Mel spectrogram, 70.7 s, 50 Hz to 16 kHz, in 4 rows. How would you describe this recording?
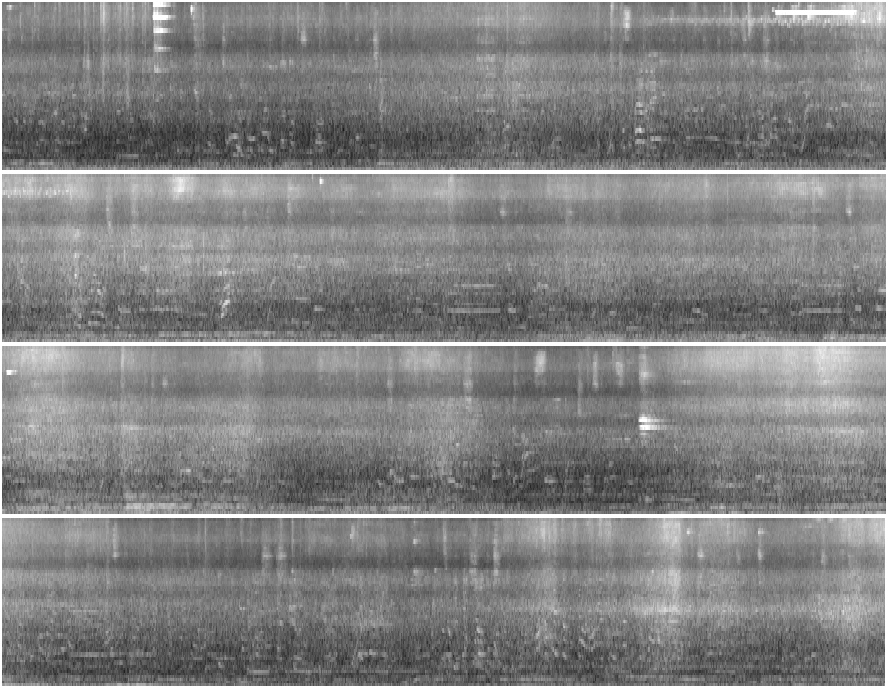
In front of the restaurant, Traffic Sound, Binaural recordings, Zoom H6+ Soundman OKM II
